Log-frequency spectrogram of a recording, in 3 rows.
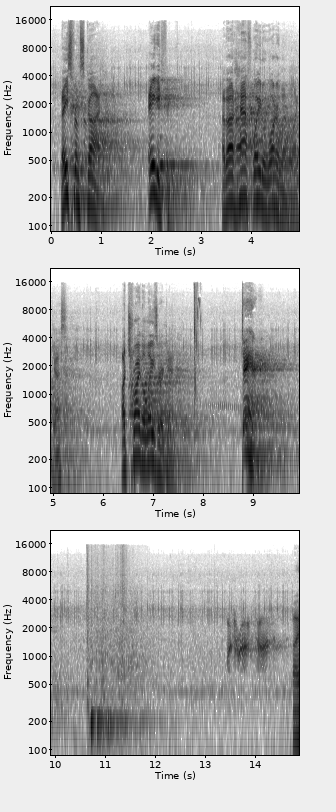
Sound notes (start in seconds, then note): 6.8 laser bleeping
